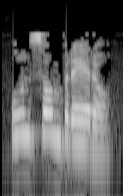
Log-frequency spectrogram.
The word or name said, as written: un sombrero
